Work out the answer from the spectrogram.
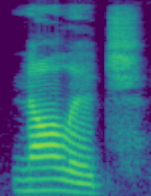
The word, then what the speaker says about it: knowledge: 첫 번째 스펠링 K는 소리가 나지 않는 묵음이기 때문에 그 뒤에서부터 발음을 해주시면 됩니다. 강세는 첫 음절에 있으니 이 부분을 강하게 읽어주세요. Knowledge, knowledge.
